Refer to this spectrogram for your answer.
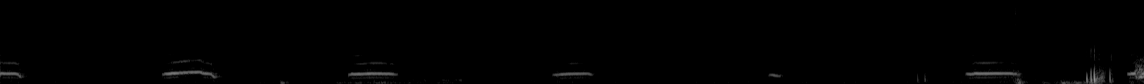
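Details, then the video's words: Nancy the ferret snoring: soft tonal whistling breaths recurring about every two seconds in a quiet room, with a few faint rustles near the end. "Nancy Ferret Snoring"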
